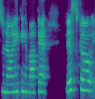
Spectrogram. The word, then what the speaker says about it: VSCO: And if anyone else wants to know anything about that, Visco is spelled, I know, VSCO.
